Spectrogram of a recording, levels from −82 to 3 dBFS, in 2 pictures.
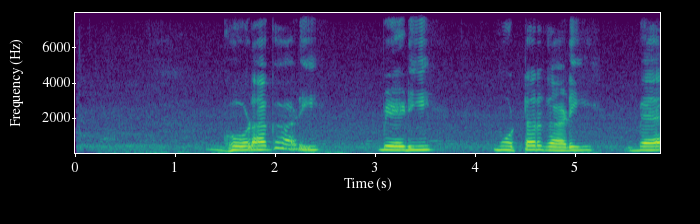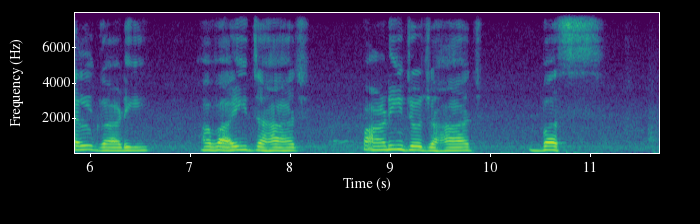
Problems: constant background noise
